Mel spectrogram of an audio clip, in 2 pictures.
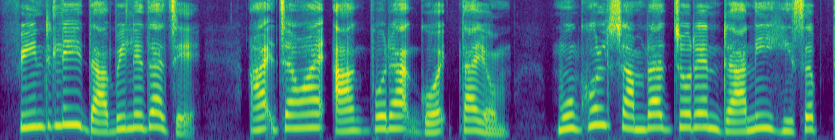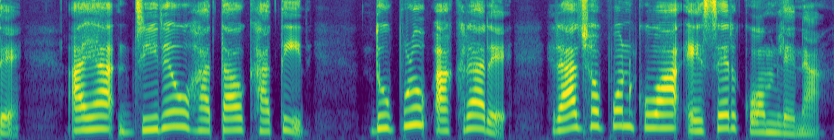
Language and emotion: Santali, neutral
